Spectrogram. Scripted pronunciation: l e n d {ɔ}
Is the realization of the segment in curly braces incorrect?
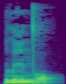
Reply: no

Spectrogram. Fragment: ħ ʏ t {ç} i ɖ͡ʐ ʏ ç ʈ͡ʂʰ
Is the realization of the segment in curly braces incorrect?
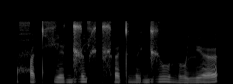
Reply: no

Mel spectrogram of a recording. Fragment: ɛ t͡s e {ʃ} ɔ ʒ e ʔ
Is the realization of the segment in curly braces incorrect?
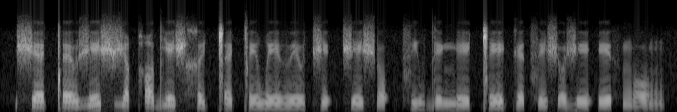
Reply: no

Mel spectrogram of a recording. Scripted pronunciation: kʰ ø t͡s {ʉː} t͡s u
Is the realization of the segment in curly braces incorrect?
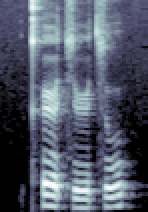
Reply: no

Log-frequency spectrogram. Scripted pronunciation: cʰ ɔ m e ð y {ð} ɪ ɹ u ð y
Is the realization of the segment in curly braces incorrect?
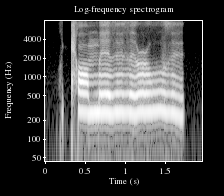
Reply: no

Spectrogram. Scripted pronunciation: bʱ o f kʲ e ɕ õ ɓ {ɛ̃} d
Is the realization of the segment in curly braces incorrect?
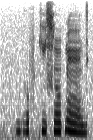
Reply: no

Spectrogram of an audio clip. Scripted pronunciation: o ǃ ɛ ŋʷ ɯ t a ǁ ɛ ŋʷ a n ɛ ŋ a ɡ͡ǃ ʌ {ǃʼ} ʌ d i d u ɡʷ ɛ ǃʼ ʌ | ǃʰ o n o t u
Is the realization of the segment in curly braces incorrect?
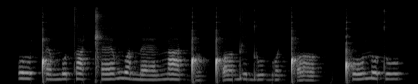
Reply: no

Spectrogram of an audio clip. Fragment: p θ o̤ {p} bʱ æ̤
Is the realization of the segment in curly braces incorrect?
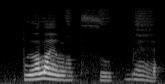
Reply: no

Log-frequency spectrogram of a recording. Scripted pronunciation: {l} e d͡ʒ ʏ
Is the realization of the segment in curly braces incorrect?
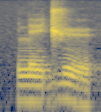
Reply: no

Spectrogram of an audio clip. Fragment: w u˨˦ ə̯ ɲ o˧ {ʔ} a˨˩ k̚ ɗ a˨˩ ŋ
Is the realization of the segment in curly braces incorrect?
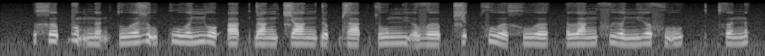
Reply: no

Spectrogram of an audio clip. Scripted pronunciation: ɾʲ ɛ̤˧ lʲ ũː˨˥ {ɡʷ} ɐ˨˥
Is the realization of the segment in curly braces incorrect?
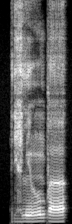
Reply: yes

